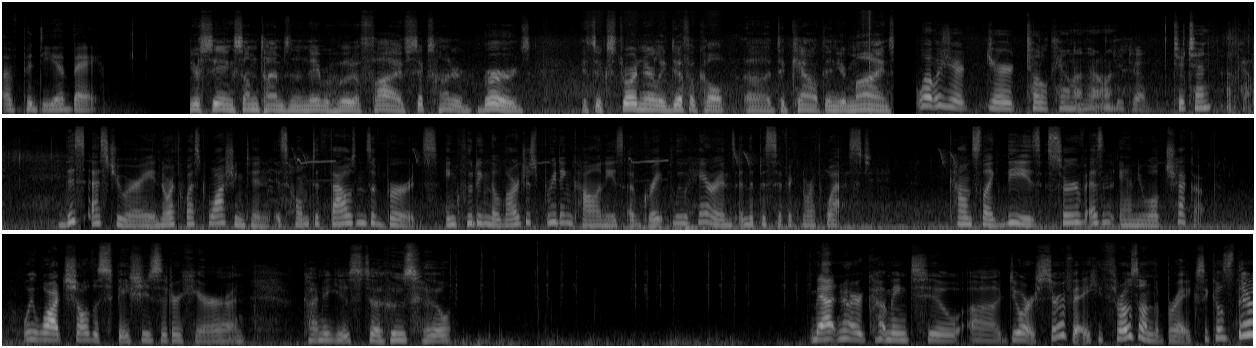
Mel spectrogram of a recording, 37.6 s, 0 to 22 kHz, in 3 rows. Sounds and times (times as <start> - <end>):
Speech: 1.9 - 12.5, 13.1 - 21.2, 22.0 - 24.6, 28.1 - 29.5, 33.2 - 37.5.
